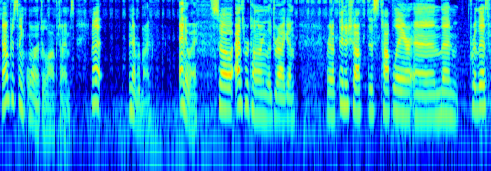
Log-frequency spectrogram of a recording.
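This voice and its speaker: A woman talks her way through a casual drawing tutorial, rambling and correcting herself as she colors. Her pitch jumps around in lively swings. Faint music plays softly behind her. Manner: self-correcting, thinks out loud. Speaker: drawing channel host.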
